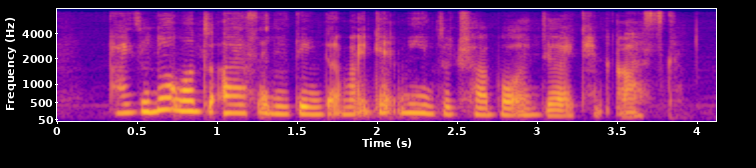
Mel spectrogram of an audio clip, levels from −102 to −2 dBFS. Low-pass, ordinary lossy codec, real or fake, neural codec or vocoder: 7.2 kHz; none; fake; codec, 44.1 kHz, 2.6 kbps, SNAC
